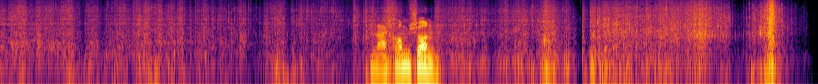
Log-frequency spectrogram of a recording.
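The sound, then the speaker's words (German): Crackly rustling and crinkling of packaging being unwrapped, continuing in uneven bursts for several seconds, with a man briefly speaking midway and a sharper crinkle near the end. “Rusch, raschel, raschel, ASMR.”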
